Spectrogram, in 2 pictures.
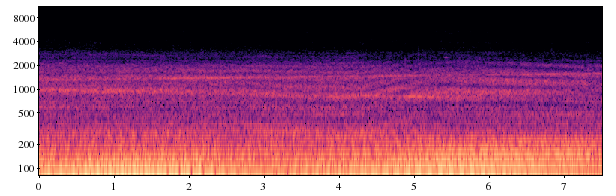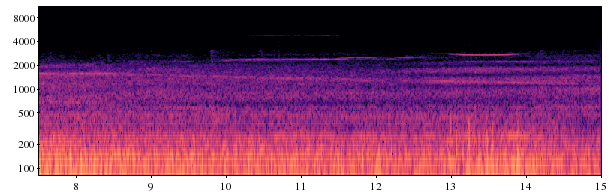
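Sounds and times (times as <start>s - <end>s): train rumbling on rails: 0.0s - 15.0s
faint high squeals: 3.8s - 15.0s.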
